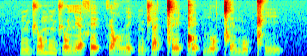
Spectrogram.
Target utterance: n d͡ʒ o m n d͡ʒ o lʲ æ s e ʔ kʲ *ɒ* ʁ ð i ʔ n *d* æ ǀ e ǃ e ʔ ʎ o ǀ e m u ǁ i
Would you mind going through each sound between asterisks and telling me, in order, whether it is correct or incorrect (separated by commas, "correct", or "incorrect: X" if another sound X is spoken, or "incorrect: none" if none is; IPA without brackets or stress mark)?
correct, incorrect: d͡ʒ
